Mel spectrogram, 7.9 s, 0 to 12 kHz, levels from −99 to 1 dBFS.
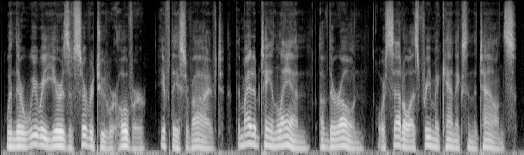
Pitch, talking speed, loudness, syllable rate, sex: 115 Hz, 200 wpm, -18 LUFS, 5.5 syllables/s, male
